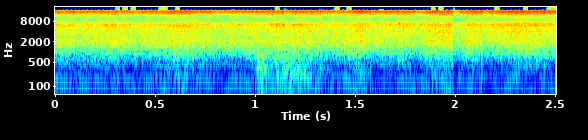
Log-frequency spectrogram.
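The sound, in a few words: roasting and stirring koti mira pickle in a pan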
